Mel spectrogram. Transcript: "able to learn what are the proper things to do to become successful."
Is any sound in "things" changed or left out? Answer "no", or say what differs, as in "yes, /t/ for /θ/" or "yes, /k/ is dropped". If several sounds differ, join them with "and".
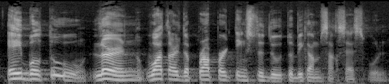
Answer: yes, /t/ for /θ/ and /s/ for /z/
